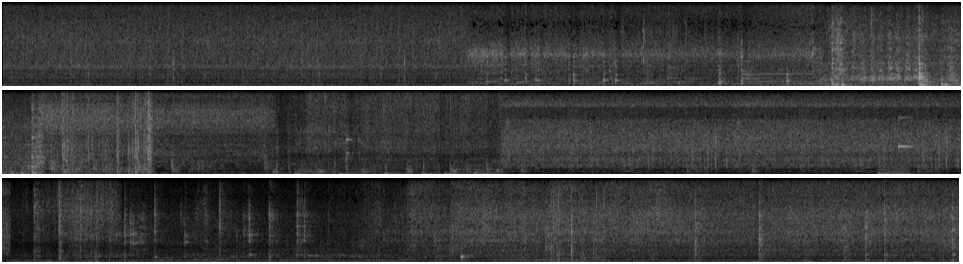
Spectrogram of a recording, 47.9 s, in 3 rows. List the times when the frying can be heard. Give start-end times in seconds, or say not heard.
0.0-47.8.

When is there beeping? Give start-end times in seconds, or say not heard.
30.6-31.2.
